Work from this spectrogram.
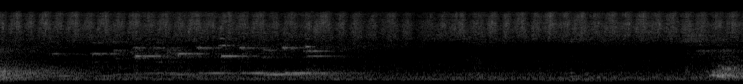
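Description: Palms rub together during a qigong exercise, a soft, continuous dry swishing friction close by, fairly faint over faint background tones, with no talking.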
